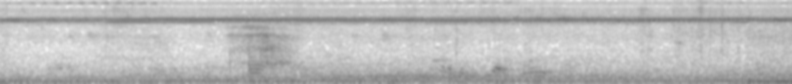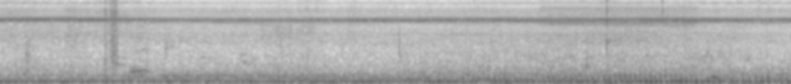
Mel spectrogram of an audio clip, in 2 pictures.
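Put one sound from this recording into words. Grass and leaves rustle close by as a man moves through them.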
